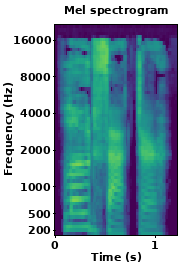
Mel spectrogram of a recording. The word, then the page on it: load factor: American English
